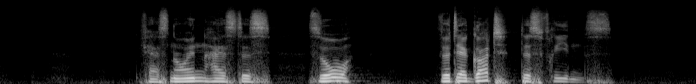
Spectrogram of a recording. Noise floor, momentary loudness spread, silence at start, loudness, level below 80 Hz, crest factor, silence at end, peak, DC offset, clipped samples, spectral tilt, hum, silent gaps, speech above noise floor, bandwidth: -65 dBFS; 17 LU; 1.45 s; -19 LUFS; -44 dBFS; 20 dB; 0.85 s; 0 dBFS; under 0.1%; under 0.1%; -6 dB/octave; none; none; 46 dB; 13.5 kHz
